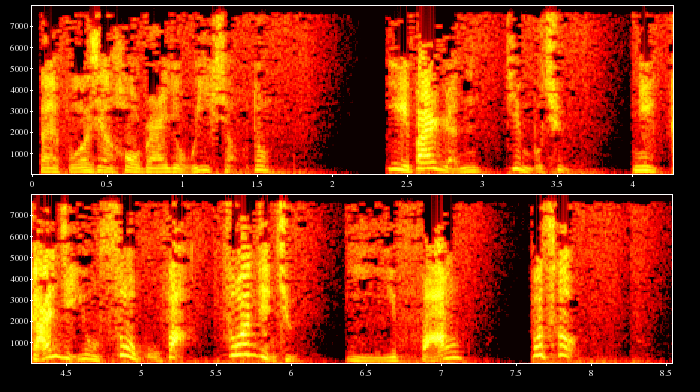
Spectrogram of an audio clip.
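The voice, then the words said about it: Low, hushed voice. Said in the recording (Chinese): “低低的声音说”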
